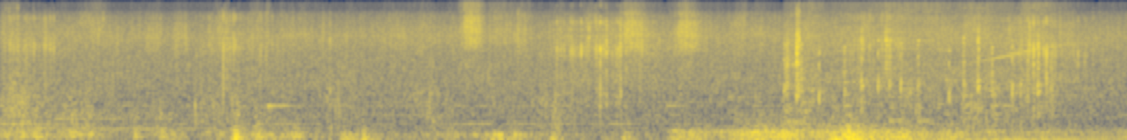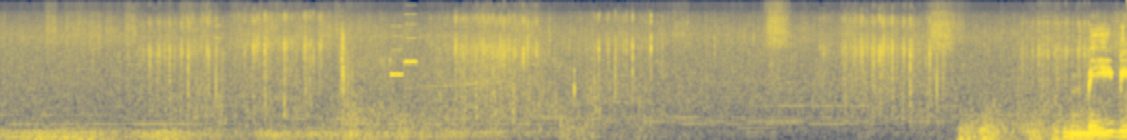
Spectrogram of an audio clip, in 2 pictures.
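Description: Rain and a thunderstorm in the video game Terra Nil: steady, loud rainfall with deep rolling thunder rumbles that swell and fade, easing briefly near the end before surging again.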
